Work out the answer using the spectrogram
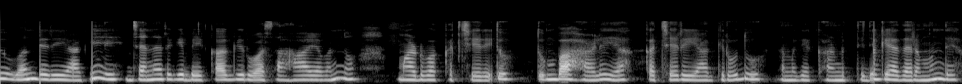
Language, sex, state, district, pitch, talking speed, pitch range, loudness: Kannada, female, Karnataka, Bellary, 210 Hz, 100 wpm, 200-230 Hz, -19 LUFS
